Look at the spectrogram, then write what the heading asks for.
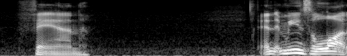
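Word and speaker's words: แฟน: significant other in Thai fan one syllable word fan and it means a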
